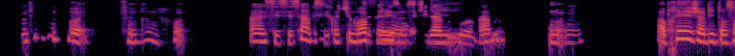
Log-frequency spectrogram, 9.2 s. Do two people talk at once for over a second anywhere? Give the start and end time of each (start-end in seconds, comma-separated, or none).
4.3-5.8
